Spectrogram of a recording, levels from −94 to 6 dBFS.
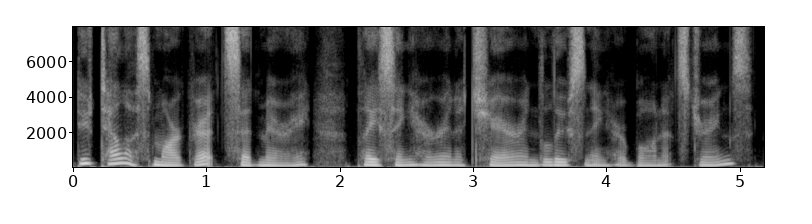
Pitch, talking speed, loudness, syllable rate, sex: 160 Hz, 185 wpm, -21 LUFS, 4.8 syllables/s, female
